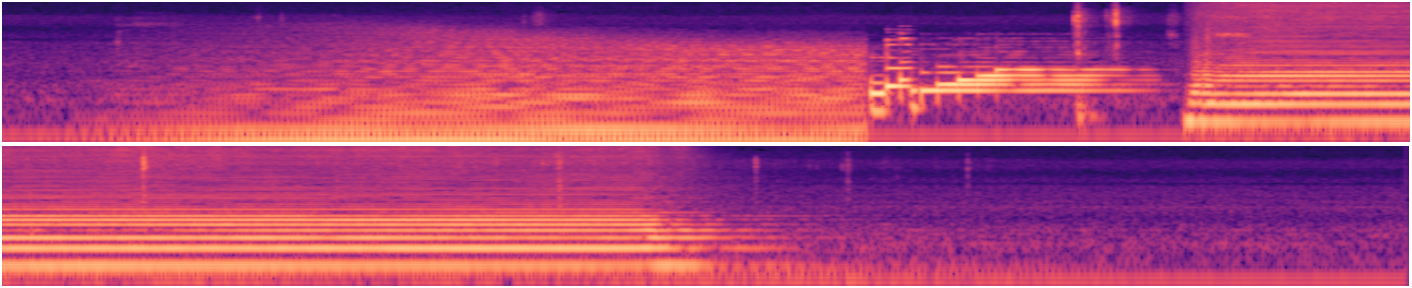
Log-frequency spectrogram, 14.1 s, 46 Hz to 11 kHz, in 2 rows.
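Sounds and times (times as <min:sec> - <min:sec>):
low foghorn blast: 0:05.9 - 0:11.4.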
